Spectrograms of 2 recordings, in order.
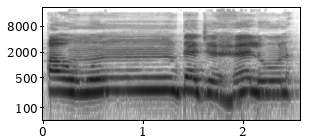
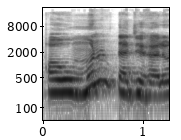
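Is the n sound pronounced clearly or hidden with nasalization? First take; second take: hidden; clear. First: The n sound is hidden with a nasal hum. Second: The n sound is pronounced fully and clearly. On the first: The speaker calls it right. "எப்படி சொல்லணும்?" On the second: The speaker calls it wrong. "அப்படின்னு சொல்லக்கூடாது"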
